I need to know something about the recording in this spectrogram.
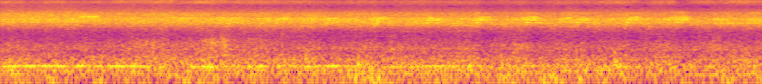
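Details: Continuous shrill cicada chorus from a Korean summer forest path in Seoul, an even, seething high buzz that barely changes, over a faint low steady hum.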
